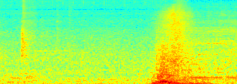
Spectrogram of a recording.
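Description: Low background hiss, then about a second and a half in a short rushing whoosh that swells and fades within half a second: an editing transition sound effect.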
